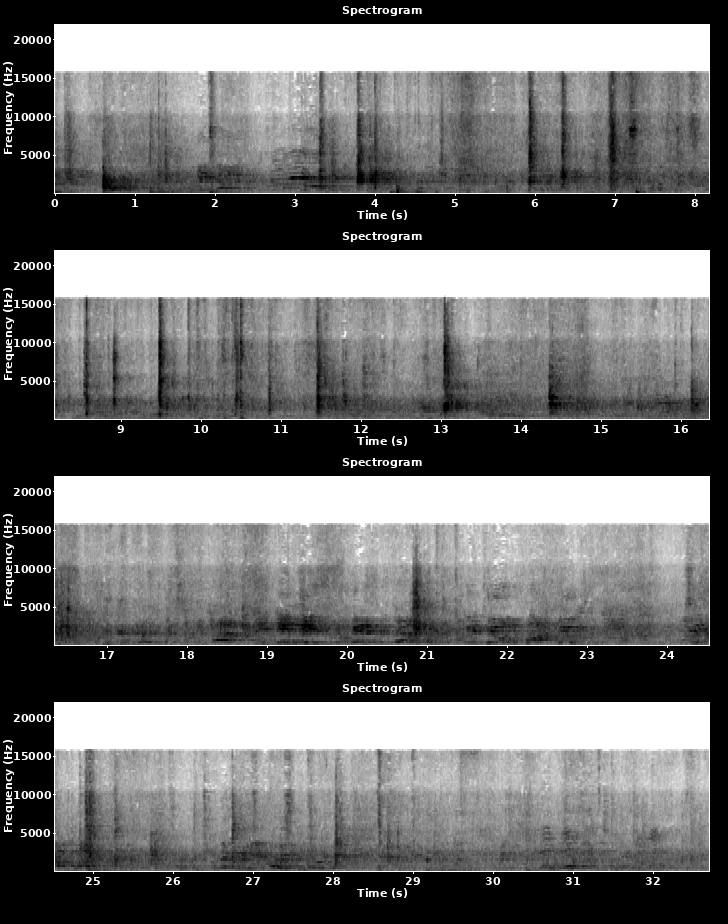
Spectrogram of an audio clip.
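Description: Ice hockey game sounds in an arena: indistinct voices calling out throughout, broken by several sharp knocks and thuds of pucks and sticks against the boards and glass, the loudest about seven seconds in.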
